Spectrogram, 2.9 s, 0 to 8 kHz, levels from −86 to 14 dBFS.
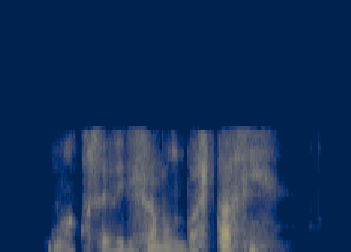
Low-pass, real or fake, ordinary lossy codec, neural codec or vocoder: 7.2 kHz; fake; AAC, 16 kbps; codec, 44.1 kHz, 2.6 kbps, SNAC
